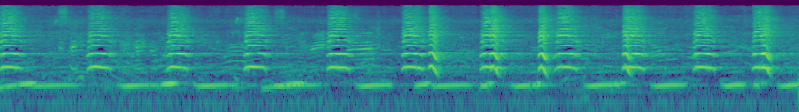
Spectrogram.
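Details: A siamang at a zoo gives loud, honking calls repeated about once a second at a steady mid pitch; the calls are described as mating calls.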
